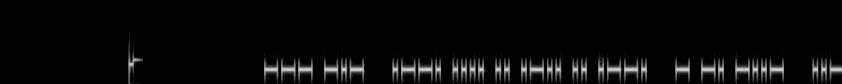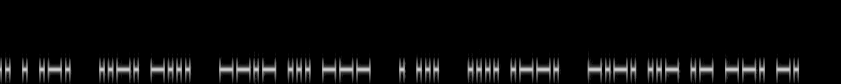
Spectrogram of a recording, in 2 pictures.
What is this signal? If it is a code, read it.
Morse code, heard as a keyed tone, about 28 wpm, 700 Hz. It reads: OK PHILIP TNX FER FB QSO ES HP CUAGN
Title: Practice QSO - Exchange 4 - Ending - 28wpm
